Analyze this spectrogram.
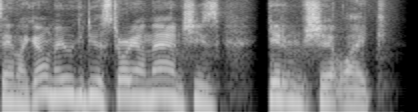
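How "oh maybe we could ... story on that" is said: put-on excited, high, eager pitch. Retelling a film scene where the photographer pitches a story: imitating an excited suggestion. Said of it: "he's real excited about it".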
